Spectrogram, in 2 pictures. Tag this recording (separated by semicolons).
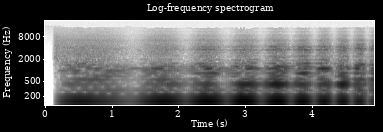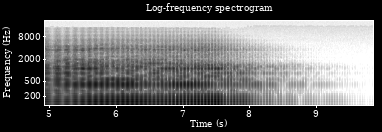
black; clarinet; fi; fiction; mirror; sci; tremolo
